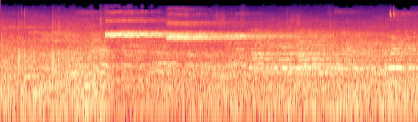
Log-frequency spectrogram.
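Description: Referee's whistle blown in two long, high blasts, the second slightly lower in pitch, over the noise of voices in a large sports hall.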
